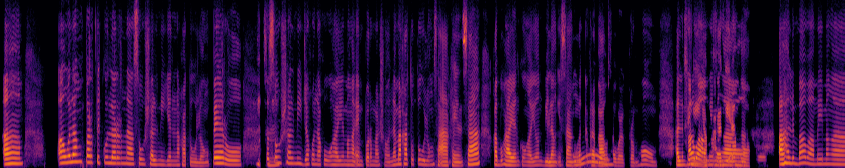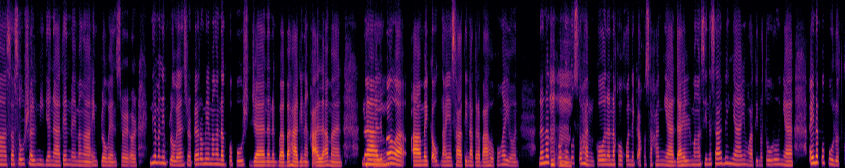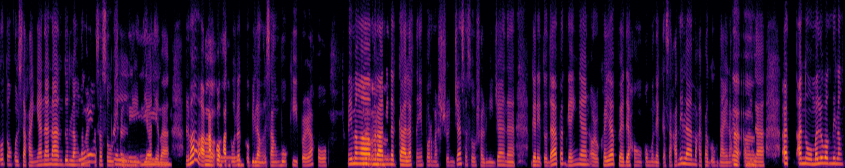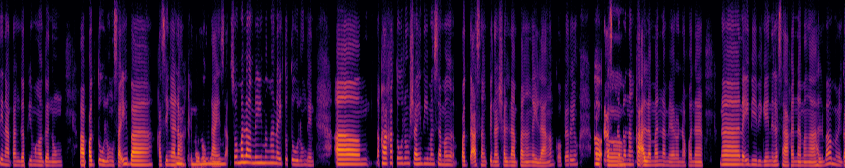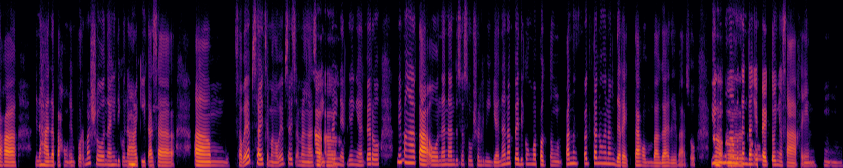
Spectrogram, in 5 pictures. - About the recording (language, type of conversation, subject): Filipino, podcast, Paano nakaapekto sa buhay mo ang midyang panlipunan, sa totoo lang?
- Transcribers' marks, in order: other background noise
